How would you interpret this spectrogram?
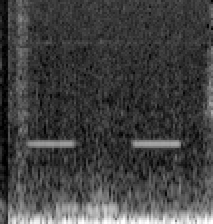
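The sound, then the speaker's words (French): A muffled, distant truck rumble, made to sound as it would on Mars in the open air, a steady low-pitched drone that sounds dull and far off, with a faint thin tone drifting in and out above it. “Mais alors, voilà, vraiment loin. Tout est plus étouffé.”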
